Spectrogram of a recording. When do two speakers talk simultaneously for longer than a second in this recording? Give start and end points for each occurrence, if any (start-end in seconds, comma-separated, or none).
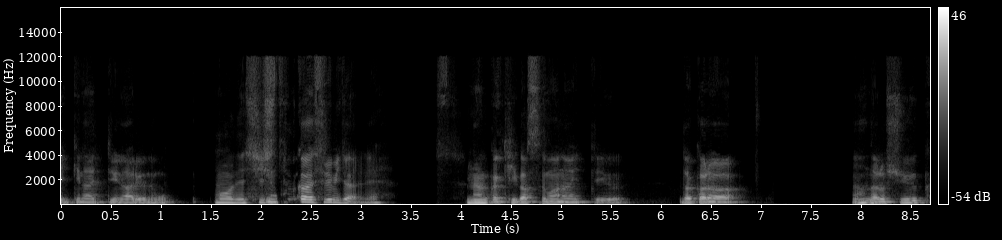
none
